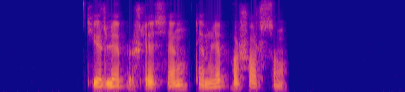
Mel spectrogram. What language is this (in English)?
Tatar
